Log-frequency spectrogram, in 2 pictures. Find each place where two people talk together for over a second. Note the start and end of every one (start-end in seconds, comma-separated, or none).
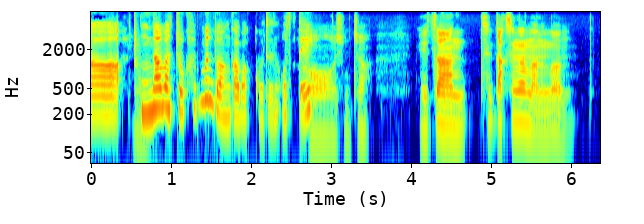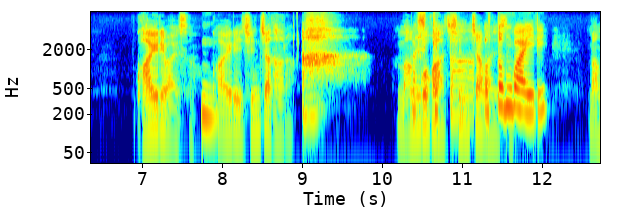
10.3-11.7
